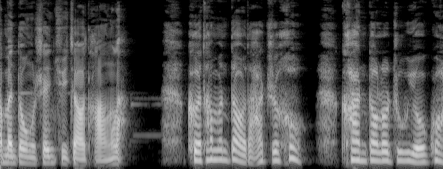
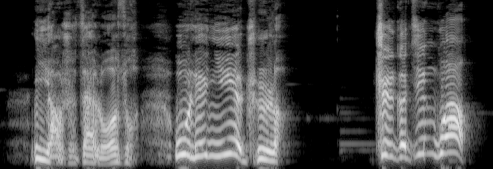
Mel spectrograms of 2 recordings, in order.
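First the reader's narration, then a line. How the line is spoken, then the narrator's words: Cat yelling. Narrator (Chinese): 猫嚷道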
